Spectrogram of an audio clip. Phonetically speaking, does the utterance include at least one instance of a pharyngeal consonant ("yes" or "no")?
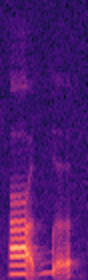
yes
